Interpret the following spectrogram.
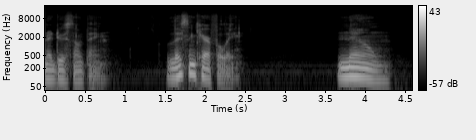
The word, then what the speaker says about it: não: Now, try keeping your mouth just barely open when you say it… “não”… “não” So if you wanted to say “I DON’T wanna go”, you’d say **“Eu NÃO quero **ir”…**“Eu NÃO quero **ir”.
